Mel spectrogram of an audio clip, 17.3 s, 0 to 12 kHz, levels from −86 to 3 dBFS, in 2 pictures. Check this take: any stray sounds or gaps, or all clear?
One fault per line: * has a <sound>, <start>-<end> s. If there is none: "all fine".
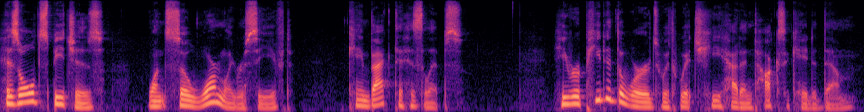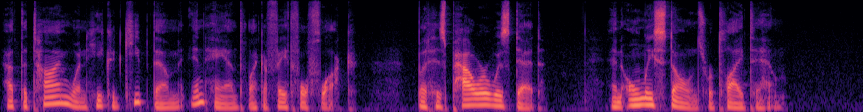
all fine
